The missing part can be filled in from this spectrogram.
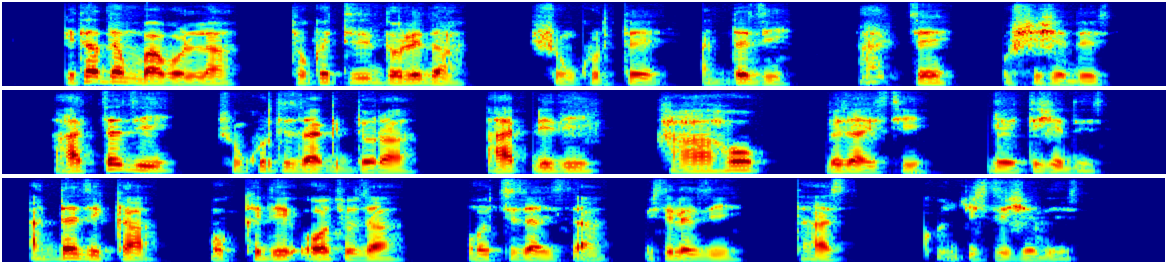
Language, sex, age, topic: Gamo, male, 25-35, agriculture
